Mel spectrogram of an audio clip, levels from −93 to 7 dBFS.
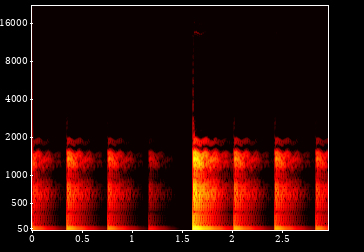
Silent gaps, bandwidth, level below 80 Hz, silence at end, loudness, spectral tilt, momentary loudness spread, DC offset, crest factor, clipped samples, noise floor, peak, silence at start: none; 2.1 kHz; -30 dBFS; 0 s; -27 LUFS; -11.5 dB/octave; 24 LU; under 0.1%; 26 dB; under 0.1%; -63 dBFS; -4 dBFS; 0 s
